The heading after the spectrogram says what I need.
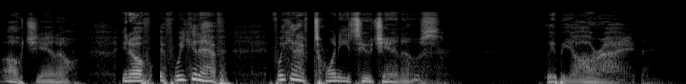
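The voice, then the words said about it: Brock Olivo impression. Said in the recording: “My Brock Olivo impression.”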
